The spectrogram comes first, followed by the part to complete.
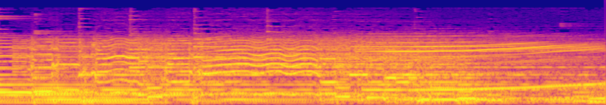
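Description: Electric guitar playing a slow lead melody with the band: long sustained notes with wide vibrato, then a slow bend up in pitch through the second half.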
